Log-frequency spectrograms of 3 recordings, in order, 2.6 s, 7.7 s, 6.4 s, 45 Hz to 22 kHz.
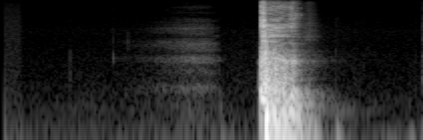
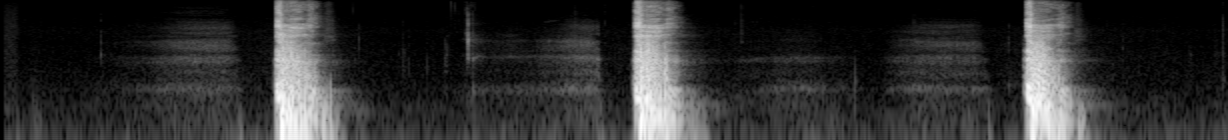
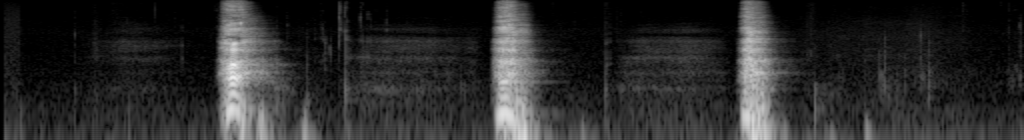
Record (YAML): cough_length: 2.6 s
cough_amplitude: 32768
cough_signal_mean_std_ratio: 0.21
three_cough_length: 7.7 s
three_cough_amplitude: 32768
three_cough_signal_mean_std_ratio: 0.24
exhalation_length: 6.4 s
exhalation_amplitude: 32767
exhalation_signal_mean_std_ratio: 0.19
survey_phase: beta (2021-08-13 to 2022-03-07)
age: 45-64
gender: Male
wearing_mask: 'No'
symptom_runny_or_blocked_nose: true
smoker_status: Never smoked
respiratory_condition_asthma: false
respiratory_condition_other: false
recruitment_source: REACT
submission_delay: 1 day
covid_test_result: Negative
covid_test_method: RT-qPCR
influenza_a_test_result: Negative
influenza_b_test_result: Negative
